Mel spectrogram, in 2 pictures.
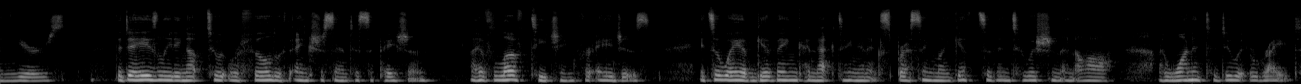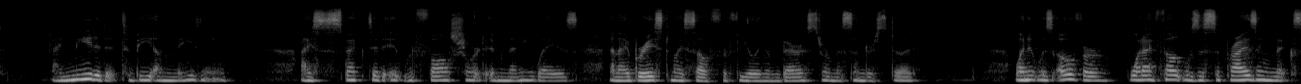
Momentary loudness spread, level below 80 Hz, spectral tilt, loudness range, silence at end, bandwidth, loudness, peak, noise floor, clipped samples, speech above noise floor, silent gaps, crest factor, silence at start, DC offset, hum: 11 LU; -88 dBFS; -5.5 dB/octave; 4 LU; 0 s; 15 kHz; -35 LUFS; -18 dBFS; -66 dBFS; under 0.1%; 32 dB; none; 18 dB; 0 s; under 0.1%; none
